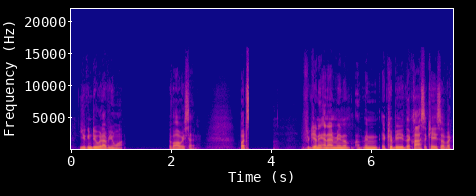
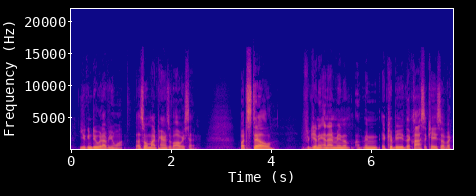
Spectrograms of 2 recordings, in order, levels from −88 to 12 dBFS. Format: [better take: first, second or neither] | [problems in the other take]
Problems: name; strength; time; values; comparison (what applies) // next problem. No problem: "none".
second | audio cutting out; at 1 s for 1 s and at 3.5 s for 0.5 s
